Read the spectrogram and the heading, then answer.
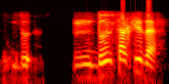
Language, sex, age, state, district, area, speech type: Marathi, male, 18-30, Maharashtra, Washim, rural, conversation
